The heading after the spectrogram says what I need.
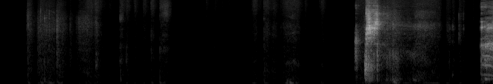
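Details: A person sneezes and smiles: soft sniffs and breaths, then one sharp, hissing sneeze.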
